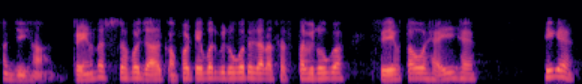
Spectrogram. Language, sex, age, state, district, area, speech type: Punjabi, male, 18-30, Punjab, Ludhiana, rural, conversation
